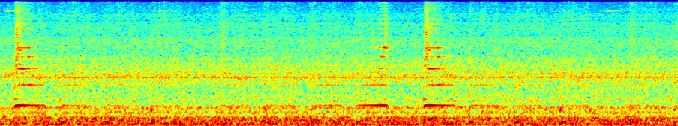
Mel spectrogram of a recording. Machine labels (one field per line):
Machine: slide rail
